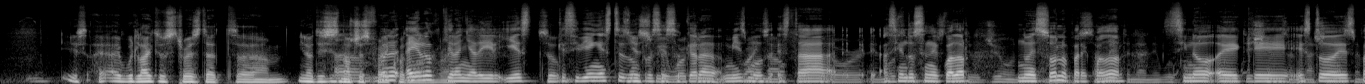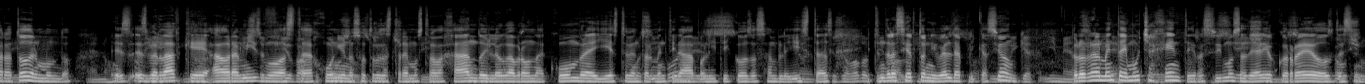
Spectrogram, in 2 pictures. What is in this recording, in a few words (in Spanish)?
castellano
